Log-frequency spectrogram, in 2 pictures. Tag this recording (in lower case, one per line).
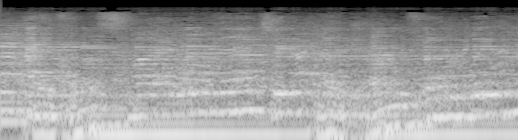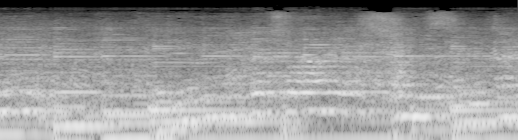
music
speech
